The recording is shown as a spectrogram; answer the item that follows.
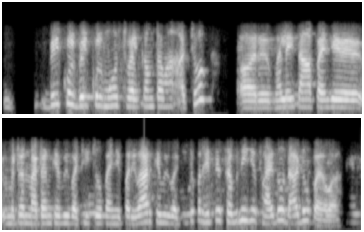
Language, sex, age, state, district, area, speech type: Sindhi, female, 45-60, Uttar Pradesh, Lucknow, urban, conversation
